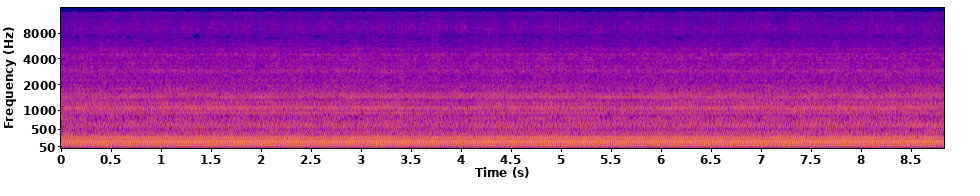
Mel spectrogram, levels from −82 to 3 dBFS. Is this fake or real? fake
